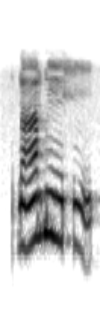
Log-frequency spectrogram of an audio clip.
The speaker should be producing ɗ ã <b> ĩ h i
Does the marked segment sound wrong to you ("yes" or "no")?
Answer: no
